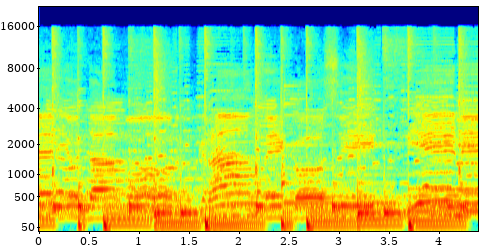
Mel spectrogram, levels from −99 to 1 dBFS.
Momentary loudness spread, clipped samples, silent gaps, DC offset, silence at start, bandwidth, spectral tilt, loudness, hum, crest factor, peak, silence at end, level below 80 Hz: 3 LU; under 0.1%; none; under 0.1%; 0 s; 16.5 kHz; -5 dB/octave; -14 LUFS; none; 14 dB; 0 dBFS; 0 s; -22 dBFS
